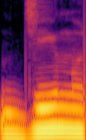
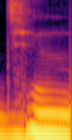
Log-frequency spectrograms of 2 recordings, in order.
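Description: First: The first consonant is a plain j sound. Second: The first consonant is an aspirated jh sound. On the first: The speaker calls it right. "জিম উচ্চারণ করতে গিয়ে" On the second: The speaker calls it wrong. "ঝিম বলল"

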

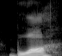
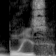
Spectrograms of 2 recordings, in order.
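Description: First: The word is said without an American accent. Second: The word is said with an American accent.

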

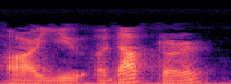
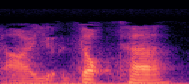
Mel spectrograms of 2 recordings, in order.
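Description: First: It is said in an American accent. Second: It is said in a British accent. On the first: "Kalau kata orang Amerika" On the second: "Kalau British English"

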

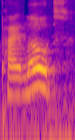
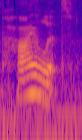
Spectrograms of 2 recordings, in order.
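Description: First: The first vowel is a short i. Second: The first vowel is a long i. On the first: The speaker calls it wrong. "Not pilot, because there's a consonant at the end of that one" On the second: The speaker calls it right. "long I"

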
